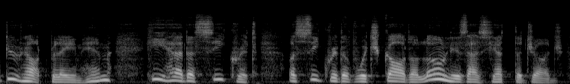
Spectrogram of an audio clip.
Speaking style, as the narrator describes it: cried Nadia

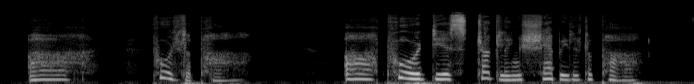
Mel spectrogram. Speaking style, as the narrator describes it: Not so gaily, but that she several times said

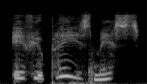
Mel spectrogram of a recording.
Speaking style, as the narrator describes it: pursued Charlie in the same soft voice

